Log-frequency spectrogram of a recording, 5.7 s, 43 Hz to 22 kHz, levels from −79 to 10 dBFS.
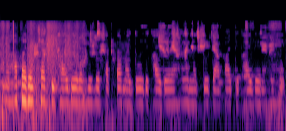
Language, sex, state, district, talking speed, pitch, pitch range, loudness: Hindi, female, Bihar, Vaishali, 240 wpm, 165 Hz, 160-170 Hz, -22 LUFS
